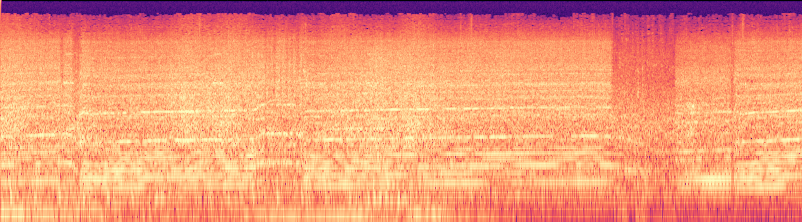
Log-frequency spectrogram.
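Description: A high-revving car engine roars, rising in pitch and dropping briefly at each gear change.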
